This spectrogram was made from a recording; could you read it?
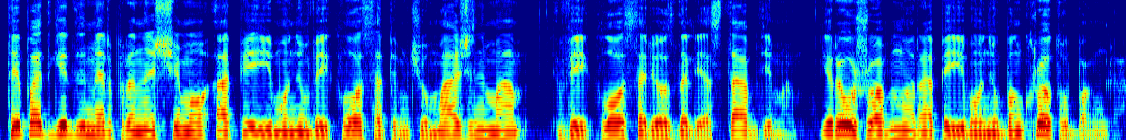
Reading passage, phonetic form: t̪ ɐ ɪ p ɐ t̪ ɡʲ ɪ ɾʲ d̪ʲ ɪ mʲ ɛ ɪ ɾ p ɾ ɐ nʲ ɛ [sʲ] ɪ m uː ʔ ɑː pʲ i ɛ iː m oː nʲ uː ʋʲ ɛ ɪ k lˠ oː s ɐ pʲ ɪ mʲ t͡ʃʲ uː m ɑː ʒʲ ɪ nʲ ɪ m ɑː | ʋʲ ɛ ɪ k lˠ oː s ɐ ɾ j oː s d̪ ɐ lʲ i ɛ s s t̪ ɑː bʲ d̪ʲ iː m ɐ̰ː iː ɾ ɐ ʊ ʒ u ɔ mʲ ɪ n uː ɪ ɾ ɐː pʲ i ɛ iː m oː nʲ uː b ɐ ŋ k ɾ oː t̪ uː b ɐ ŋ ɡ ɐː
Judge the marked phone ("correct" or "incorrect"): incorrect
